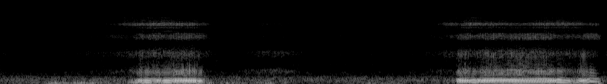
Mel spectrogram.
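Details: Tired sleeping puppy snoring with two loud, rumbling, buzzy breaths in a quiet room.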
